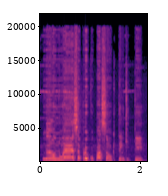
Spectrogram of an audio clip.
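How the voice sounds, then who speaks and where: A woman's voice: high voice, huge pitch swings, quick pace, darkish tone, slight background noise. A woman talking casually on a live stream and explaining a point like a language teacher, repeating herself and asking if the listener follows.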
